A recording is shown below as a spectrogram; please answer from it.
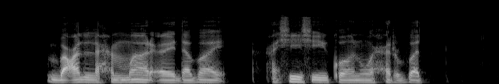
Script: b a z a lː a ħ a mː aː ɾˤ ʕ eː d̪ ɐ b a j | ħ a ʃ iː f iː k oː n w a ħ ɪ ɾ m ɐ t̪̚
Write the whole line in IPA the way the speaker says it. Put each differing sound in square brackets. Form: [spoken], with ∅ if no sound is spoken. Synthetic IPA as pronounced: b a [ʕ] a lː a ħ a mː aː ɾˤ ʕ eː d̪ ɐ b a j | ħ a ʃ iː [ʃ] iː k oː n w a ħ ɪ ɾ [b] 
